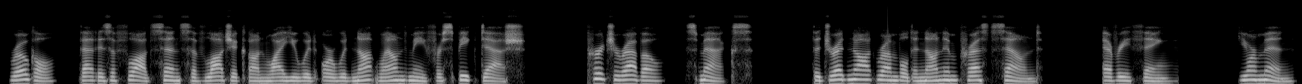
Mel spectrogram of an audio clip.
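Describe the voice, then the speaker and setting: A woman's voice: lowish voice, clear, resonant tone, no echo, highs cut off. A woman reading a fan story aloud, speaking the character tags and stage directions plainly. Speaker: fan fiction reader. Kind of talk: reading a story aloud, voicing all parts lightly.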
